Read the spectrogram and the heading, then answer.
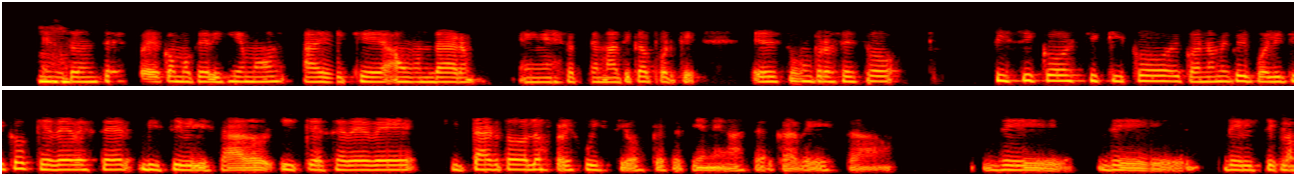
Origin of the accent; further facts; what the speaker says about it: Bolivia; now in Valencia, Spain; soy de Bolivia, pero ahora me encuentro trabajando aquí en Valencia.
